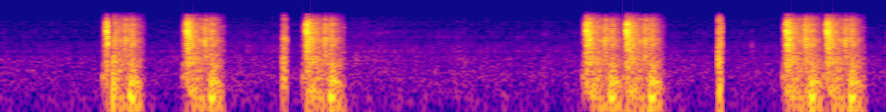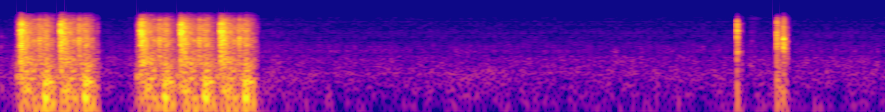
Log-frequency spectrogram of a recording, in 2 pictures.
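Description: Bursts of computer keyboard typing, several quick clusters of keystrokes with brief pauses, then two sharp isolated clicks near the end, close and clear against a quiet background.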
